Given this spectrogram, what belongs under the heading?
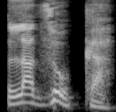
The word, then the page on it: la zucca: italiano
